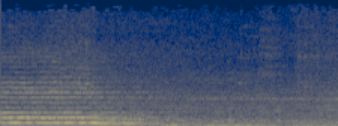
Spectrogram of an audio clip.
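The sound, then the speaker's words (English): A passenger train full of people travelling to London passes: a steady, harmonic horn blares at first and fades away, leaving a loud, low rumbling roar of wheels and carriages, with no voices. “There's a train full of people probably spending even more than I'm about to spend to get to London.”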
